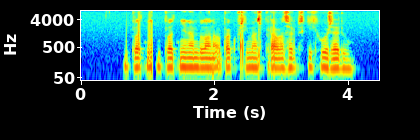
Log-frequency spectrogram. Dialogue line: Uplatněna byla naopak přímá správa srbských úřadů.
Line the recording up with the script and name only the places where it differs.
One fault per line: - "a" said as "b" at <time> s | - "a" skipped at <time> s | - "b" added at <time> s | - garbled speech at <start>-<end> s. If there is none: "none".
none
